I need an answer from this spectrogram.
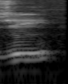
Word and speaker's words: Xi: Her first name is X-I, that's G, it's pronounced G, Van Fleet, V-A-N space F-L-E-E-T.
